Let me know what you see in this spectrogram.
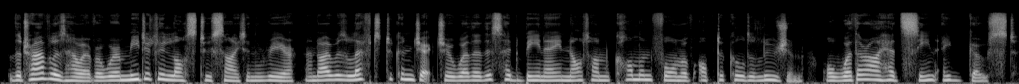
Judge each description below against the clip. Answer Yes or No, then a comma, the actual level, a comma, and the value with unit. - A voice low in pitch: No, high, 195 Hz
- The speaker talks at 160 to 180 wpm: No, fast, 205 wpm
